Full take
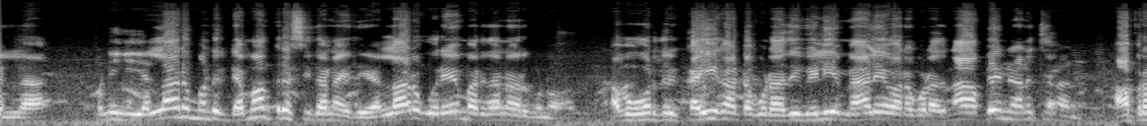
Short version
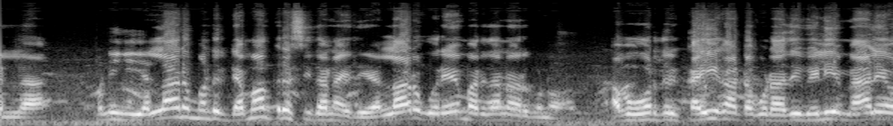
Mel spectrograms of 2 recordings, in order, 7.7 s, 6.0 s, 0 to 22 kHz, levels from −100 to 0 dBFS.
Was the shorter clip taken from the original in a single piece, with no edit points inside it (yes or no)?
yes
